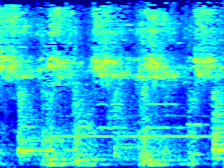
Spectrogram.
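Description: Dandari folk dance music: drums keep a steady beat about twice a second, with jingling percussion over it.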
